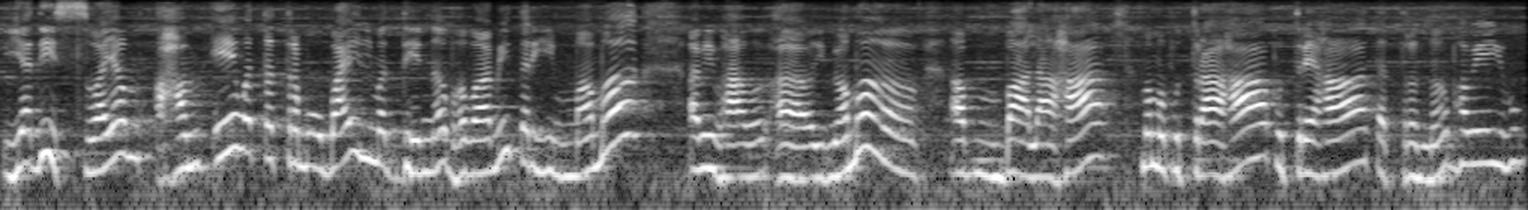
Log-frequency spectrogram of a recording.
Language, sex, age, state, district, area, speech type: Sanskrit, female, 45-60, Maharashtra, Nagpur, urban, spontaneous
